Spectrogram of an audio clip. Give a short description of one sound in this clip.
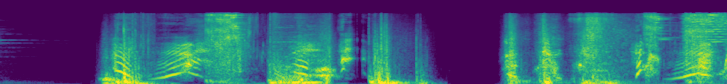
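Energy blasts zap and crackle.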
